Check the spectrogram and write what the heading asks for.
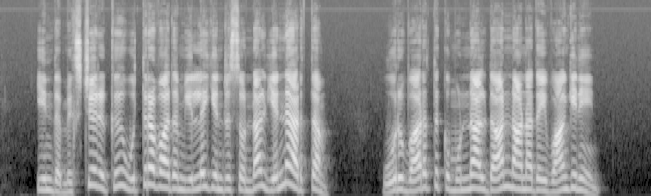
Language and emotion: Tamil, angry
